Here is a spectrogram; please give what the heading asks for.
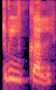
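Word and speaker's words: treacle: इट ट्रिकल bulk इसका spelling जो रहता है वो टी आर ई ए सी एल ई इसका जो प्रोनंसिएशन है वो क्या है ट्रिकल है तो शीरा को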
